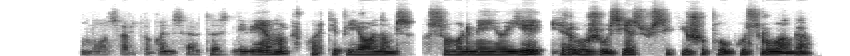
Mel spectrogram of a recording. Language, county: Lithuanian, Utena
